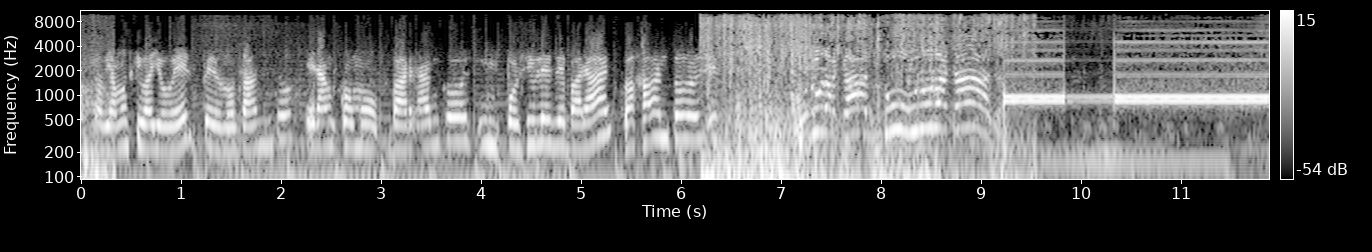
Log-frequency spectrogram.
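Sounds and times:
speech: 0.2s - 9.6s
high-pitched electronic beep: 9.2s - 11.8s.

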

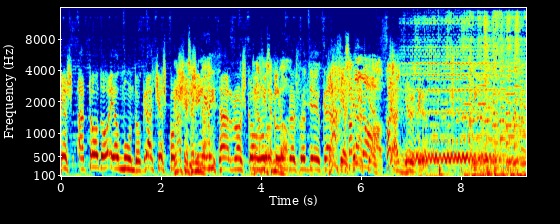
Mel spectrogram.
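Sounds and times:
speech: 0.0s - 8.7s
telephone ringing for an incoming call: 6.6s - 9.2s.

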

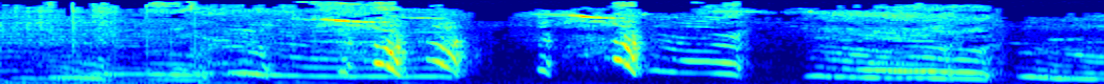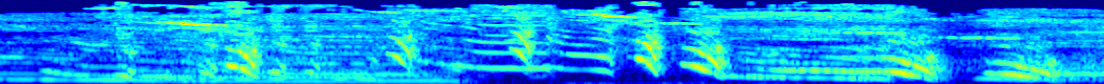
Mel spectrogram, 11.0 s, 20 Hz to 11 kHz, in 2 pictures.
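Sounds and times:
dogs howling: 0.0s - 11.0s.

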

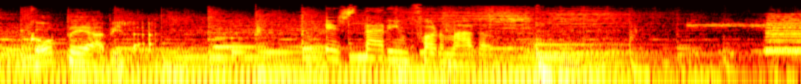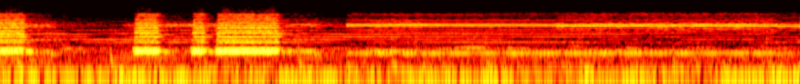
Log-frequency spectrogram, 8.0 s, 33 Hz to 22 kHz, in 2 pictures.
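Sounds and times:
speech: 0.2s - 1.0s, 1.7s - 3.0s
steady traffic hum: 0.7s - 7.9s
taxi car horns honking in protest: 3.2s - 7.9s.

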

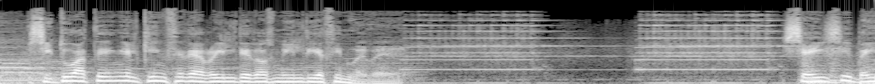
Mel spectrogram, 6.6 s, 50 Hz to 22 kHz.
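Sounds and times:
speech: 0.2s - 3.2s, 6.0s - 6.5s
fire alarm electric bell ringing: 3.0s - 6.5s.

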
